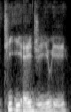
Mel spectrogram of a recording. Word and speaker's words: Teague: So Teague is Teague, like league, but with a T, and is spelled like the college or like the university.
